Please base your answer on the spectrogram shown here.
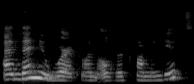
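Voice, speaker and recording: In this podcast interview, a leadership coach from Lebanon earnestly explains her work in an expressive, mid-range voice at a brisk pace. The highs in the audio are cut off. Her answers are explanatory, with some fillers and restarts.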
